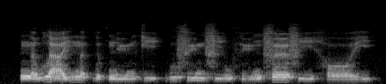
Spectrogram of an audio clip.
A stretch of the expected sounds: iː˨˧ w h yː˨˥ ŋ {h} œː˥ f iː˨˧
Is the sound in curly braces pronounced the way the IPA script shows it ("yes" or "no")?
no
